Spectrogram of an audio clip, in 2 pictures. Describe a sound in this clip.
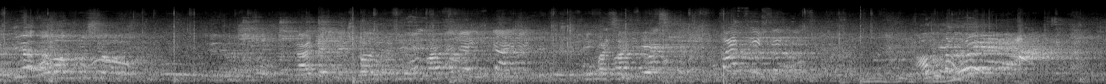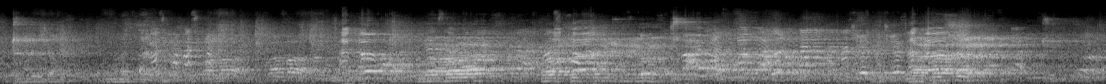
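A crowd of men chatters and calls out in a large echoing hall.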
